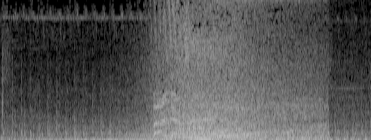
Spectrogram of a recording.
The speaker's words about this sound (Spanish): No me extraña que esté asustada con esos malditos helicópteros.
